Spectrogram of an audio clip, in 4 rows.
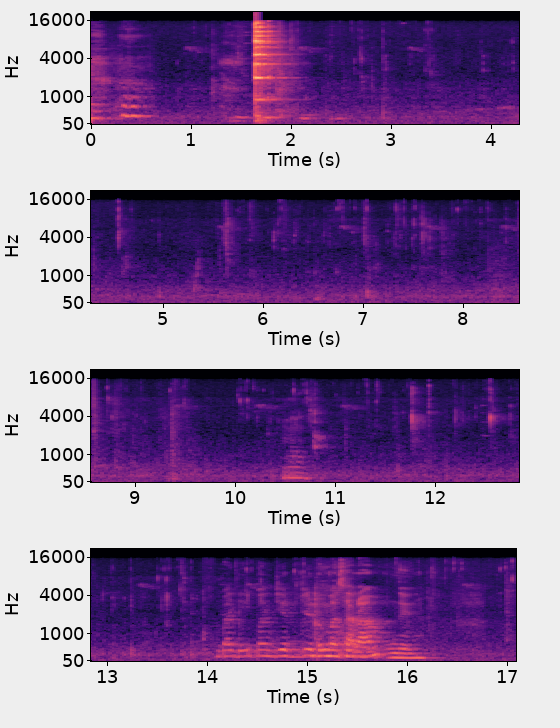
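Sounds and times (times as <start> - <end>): wet chewing of mango: 2.2 - 15.4.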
